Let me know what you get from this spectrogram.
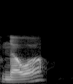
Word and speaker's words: Noah: My name's Noah. How can I help you? – I'm sorry. What did you say your name was? – My name's Noah.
